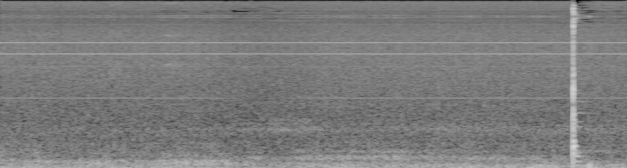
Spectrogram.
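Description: Low rumbling background noise that swells in the second half, with one sharp click near the end.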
